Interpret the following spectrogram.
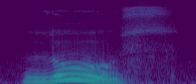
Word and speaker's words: lose: win yes it is listen lose oo is long it's an irregular verb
